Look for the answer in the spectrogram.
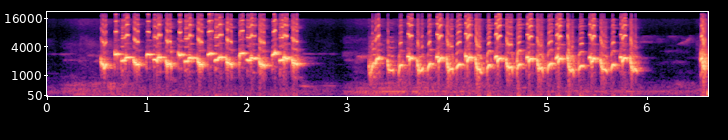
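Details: Sooty-headed bulbul delivering long rapid rolling song, used to prompt other bulbuls to sing back. Two extended bursts of fast, bouncy, looping whistled notes are separated by a short silence in a clean recording.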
